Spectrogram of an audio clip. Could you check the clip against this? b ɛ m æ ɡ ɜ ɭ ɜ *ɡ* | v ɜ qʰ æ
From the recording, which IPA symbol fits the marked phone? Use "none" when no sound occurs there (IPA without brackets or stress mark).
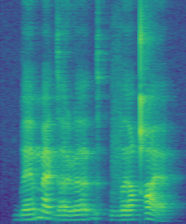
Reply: ɡ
